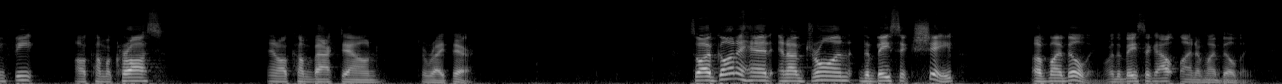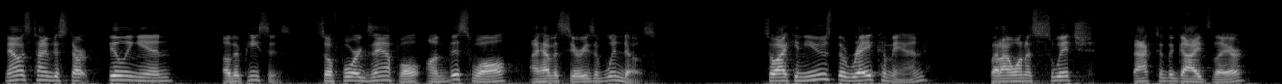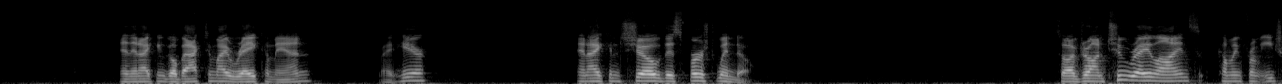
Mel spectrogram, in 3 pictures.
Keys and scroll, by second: 5.2 Return, 32.6 Return.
